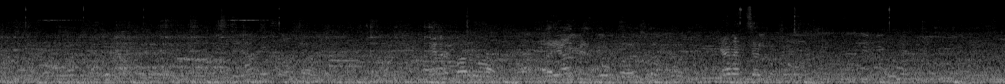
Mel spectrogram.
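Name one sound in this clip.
A crowd of people chatters outdoors in a busy street.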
